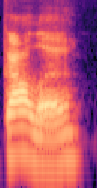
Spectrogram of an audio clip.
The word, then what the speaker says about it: Gala: And we say gala to remind with to rhyme with ca without the r sound.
